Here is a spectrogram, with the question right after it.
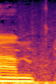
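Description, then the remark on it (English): A brief, steady squeaky creak from a door opening, loud, holding one pitch for under half a second before cutting off into quiet room tone. “Okay, so the door squeaky. There is a it does squeak.”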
